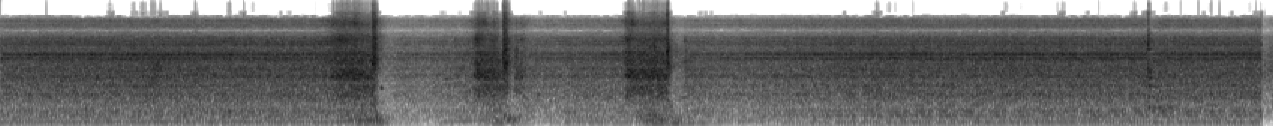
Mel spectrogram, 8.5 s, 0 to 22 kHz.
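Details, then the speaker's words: 1978 Chevrolet C20 3/4-ton 4WD pickup with a 350 small block, running poorly and lacking power, with no known history: rough idle, and with any throttle it coughs then backfires through the carburetor in sharp pops. Cause not yet found. "So yeah, as you can see there, every time he goes to accelerate, you give it any throttle, it coughs and then backfires through the carburetor."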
